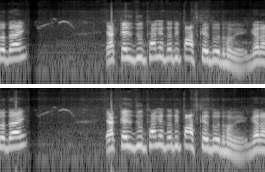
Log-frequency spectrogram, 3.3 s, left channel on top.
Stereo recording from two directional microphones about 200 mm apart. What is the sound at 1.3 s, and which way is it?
A man's voice, 35° right (ahead or behind).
